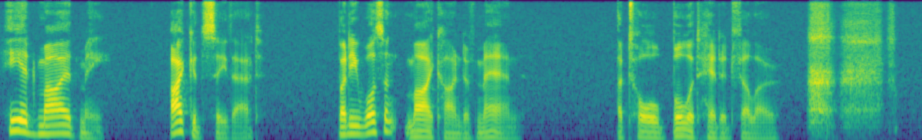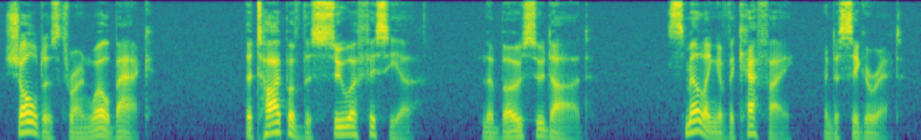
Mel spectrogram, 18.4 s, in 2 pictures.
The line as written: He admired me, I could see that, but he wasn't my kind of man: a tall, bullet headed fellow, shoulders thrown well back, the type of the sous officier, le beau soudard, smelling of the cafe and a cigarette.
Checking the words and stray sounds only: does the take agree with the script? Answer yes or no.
no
